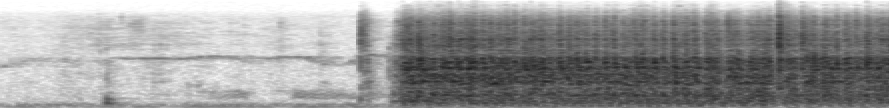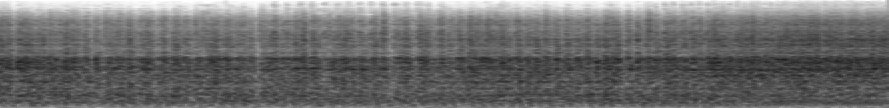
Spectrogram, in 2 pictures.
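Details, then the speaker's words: Puch Mini Maxi moped, previously seized, testing the fuel system with fuel hose to the carb and no inline filter: kicks into a harsh, raspy two-stroke buzz with a tinny rattle, very smoky; owner wonders if transmission oil is the cause. "very smoky sounds horrible"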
